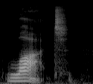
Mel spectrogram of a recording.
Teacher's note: The final T, lot. I did release that and give it a true T sound.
